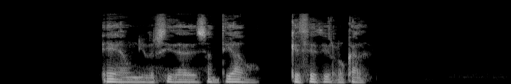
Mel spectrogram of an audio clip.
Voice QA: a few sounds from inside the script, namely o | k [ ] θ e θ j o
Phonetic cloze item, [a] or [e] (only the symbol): e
